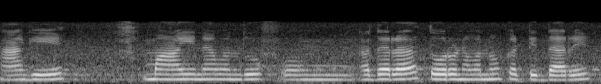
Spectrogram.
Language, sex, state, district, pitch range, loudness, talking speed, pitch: Kannada, female, Karnataka, Bidar, 220-240 Hz, -14 LUFS, 70 wpm, 230 Hz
